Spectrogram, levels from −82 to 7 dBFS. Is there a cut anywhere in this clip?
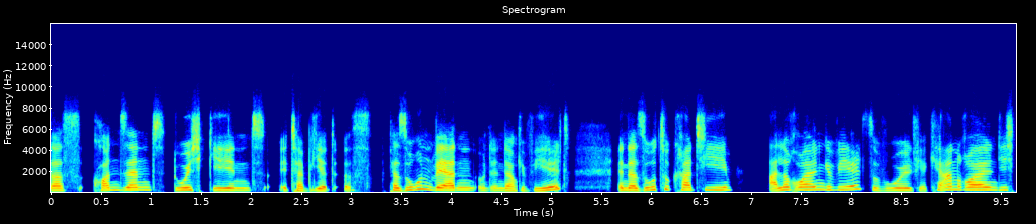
yes; 6 cuts; at 1.2 s, 3.3 s, 4.3 s, 4.7 s, 7.2 s, 8.6 s

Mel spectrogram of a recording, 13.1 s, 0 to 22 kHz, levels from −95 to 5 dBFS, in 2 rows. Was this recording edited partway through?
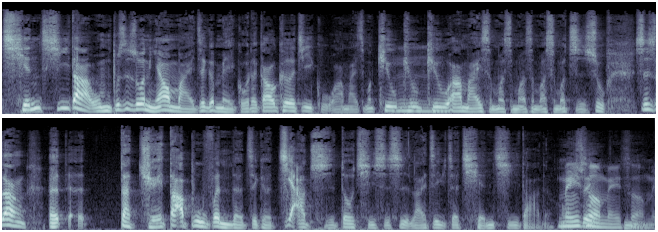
no; 0 cuts

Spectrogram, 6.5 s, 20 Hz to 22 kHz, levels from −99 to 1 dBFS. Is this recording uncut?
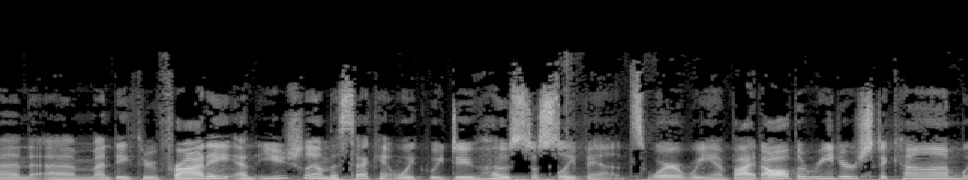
no; 2 cuts; at 1.7 s, 3.7 s

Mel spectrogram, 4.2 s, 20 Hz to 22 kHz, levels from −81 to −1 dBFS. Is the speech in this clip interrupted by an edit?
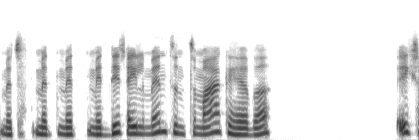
yes; 1 cut; at 1.2 s

